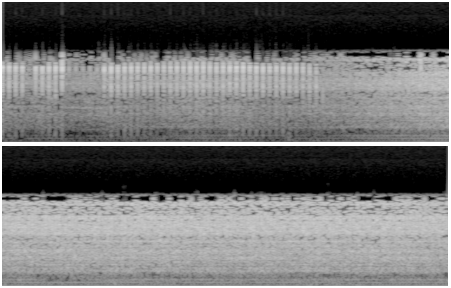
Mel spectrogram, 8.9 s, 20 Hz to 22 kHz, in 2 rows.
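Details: 1999 Daewoo Nubira idling with a sharp, regular tick about three times a second, then a louder rushing run, while checking a misfire at the plug wires and coil; the misfire was caused by cylinder head damage.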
